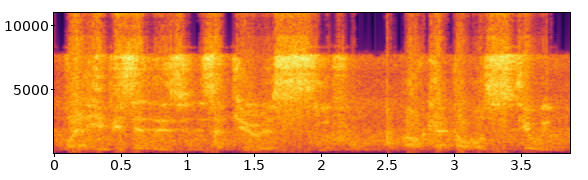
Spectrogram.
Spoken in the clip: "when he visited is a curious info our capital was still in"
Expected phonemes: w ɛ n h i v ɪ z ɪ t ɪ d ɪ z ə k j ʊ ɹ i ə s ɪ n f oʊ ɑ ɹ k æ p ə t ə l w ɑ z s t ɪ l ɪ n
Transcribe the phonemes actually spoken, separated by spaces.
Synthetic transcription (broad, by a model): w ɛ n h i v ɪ s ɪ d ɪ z ə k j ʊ ɹ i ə s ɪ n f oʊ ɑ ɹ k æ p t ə w ɑ z s t ɪ l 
